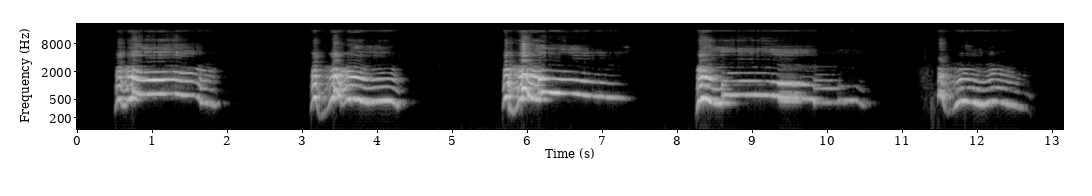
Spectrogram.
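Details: Female Alaskan Malamute howling while lounging on a couch: five separate wavering howls spaced roughly two to three seconds apart, each sliding and breaking in pitch, some starting with a yelping rise before a falling tail; otherwise quiet.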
